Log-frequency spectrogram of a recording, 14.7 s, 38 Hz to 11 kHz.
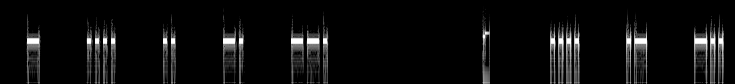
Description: Morse code, heard as a keyed tone, about 15 wpm, spaced as for 7 wpm, 700 Hz. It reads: THING HAD
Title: 4x Character Spacing - Top 100 Words - 15wpm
